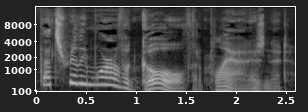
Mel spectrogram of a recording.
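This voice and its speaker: A man voicing a large, weary male businessman who speaks in a dry, low-key, reluctant way. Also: huge pitch swings, moderate pace, background noise.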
